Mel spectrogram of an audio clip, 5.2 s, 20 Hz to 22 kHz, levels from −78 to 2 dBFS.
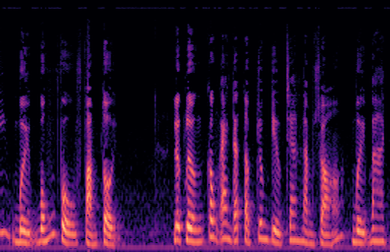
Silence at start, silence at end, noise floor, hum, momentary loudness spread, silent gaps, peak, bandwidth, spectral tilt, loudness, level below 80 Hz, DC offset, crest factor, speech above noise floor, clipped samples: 0 s; 0.05 s; -47 dBFS; none; 6 LU; none; 0 dBFS; over 20 kHz; -6.5 dB/octave; -19 LUFS; -64 dBFS; under 0.1%; 18 dB; 29 dB; under 0.1%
